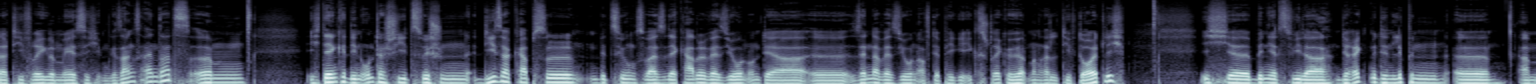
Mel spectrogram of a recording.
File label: Beta87A, vocal mics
